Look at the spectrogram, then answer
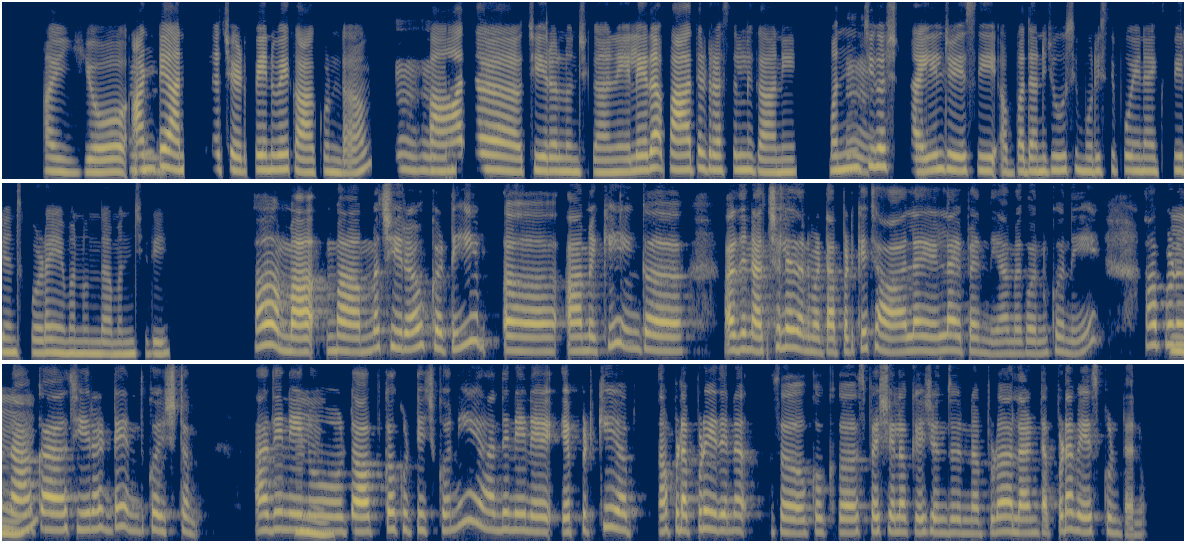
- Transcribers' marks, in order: in English: "స్టైల్"; in English: "ఎక్స్‌పీరియన్స్"; tapping; in English: "టాప్‌గా"; in English: "సో"
- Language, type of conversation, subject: Telugu, podcast, పాత దుస్తులను కొత్తగా మలచడం గురించి మీ అభిప్రాయం ఏమిటి?
- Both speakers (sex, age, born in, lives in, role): female, 20-24, India, India, host; female, 40-44, India, India, guest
